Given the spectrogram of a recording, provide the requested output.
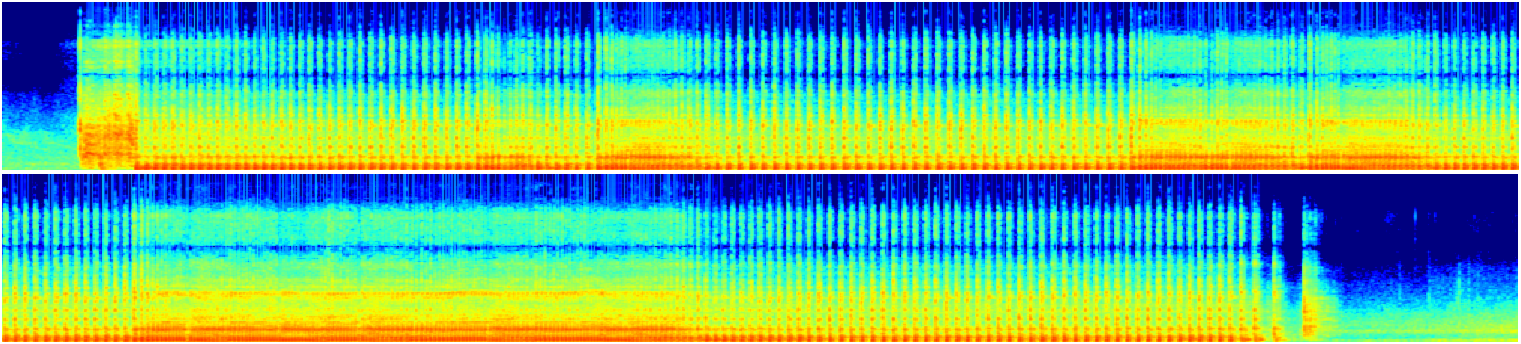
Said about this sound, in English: let's see what the bike sounds like without the, or baffle, spark rest, or whatever you want to call it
